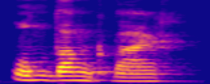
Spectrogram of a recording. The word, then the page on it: ingrat: France; [ɛ̃.ɡʁa]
